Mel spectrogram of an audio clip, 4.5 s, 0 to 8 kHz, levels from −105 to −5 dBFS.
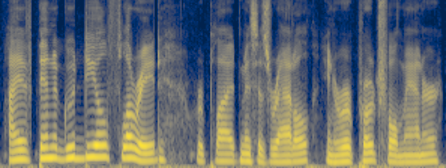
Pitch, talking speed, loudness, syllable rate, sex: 145 Hz, 190 wpm, -16 LUFS, 5.0 syllables/s, male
